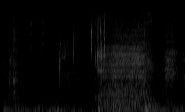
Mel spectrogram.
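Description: Near silence, with a few faint computer-mouse clicks and a brief faint hiss just after the middle.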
